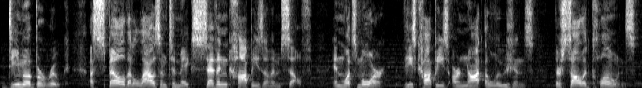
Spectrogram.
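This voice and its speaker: A man's voice: fairly high pitch, lively intonation, unhurried, hardly any pauses, a bit bright. A man giving scripted, emphatic storytelling narration as the narrator of an analytical video essay. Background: background music.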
